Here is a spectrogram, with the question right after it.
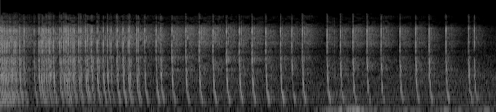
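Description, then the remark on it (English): A crackling fart: a fast, buzzy stream of sharp pops that slows into distinct bursts, broken by short gaps between clusters, with no voices over it. “Yeah, you did well with the gaps because even with the crackle part, there was gaps in between each crackle, and that's hard to do.”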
